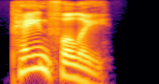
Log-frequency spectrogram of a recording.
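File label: "painfully", English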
